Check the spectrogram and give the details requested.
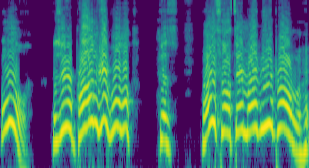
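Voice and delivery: very high, loud, squeaky, sing-song voice. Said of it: "and he's like".

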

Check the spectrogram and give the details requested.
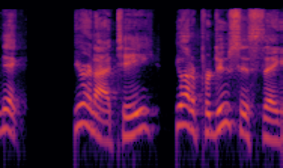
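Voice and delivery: mock playful, teasing tone. Retelling what a podcaster said to him, retelling a joking remark. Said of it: "he turned to me jokingly".

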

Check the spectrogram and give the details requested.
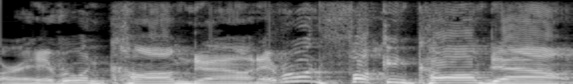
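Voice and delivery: high, rising, escalating shout. Voicing an armed character telling everyone to calm down: yelling. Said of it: "You're the one who's yelling".

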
